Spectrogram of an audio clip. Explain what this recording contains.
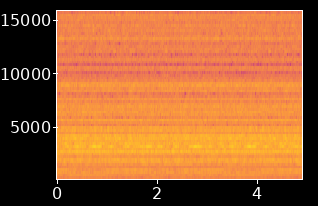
Created using spectral freezing max patch. Some may have pops and clicks or audible looping but shouldn't be hard to fix.
Sound-Effect, Still, Atmospheric, Background, Freeze, Perpetual, Everlasting, Soundscape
